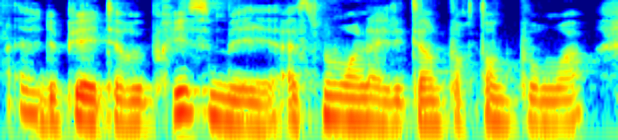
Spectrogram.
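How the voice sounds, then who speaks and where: On a very clean recording with a silent background, a woman speaks in a dark, mellow tone at a fairly low pitch with fairly even intonation. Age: 50s. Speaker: health coach. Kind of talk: personal testimony. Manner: hesitant, frequent fillers and repetitions.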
